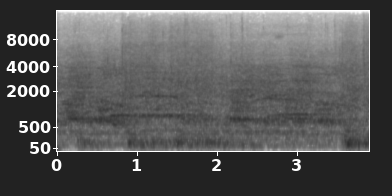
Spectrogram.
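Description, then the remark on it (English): A raucous Piedmont crowd, travelled from Unionville, roars steadily for the whole stretch at a basketball gym game against Sun Valley in the third quarter, a dense wash of cheering and shouting with a few higher yells poking through, loud and unbroken. “Piedmont crowd is raucous as they travel all the way from Unionville.”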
